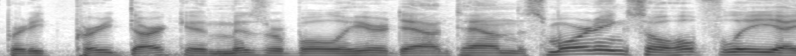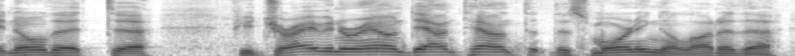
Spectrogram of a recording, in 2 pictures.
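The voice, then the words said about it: Raspy, slightly hoarse voice. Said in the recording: “Voice a little raspy this morning ... fighting off a little head cold”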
